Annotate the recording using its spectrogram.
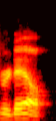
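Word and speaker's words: Riddell: Is it Riddle or Redale? JB said it right before. It's Redell. Redell.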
